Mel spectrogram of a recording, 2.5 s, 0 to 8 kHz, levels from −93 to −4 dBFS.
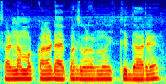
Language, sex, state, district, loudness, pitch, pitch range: Kannada, male, Karnataka, Bidar, -14 LUFS, 120 Hz, 115-125 Hz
